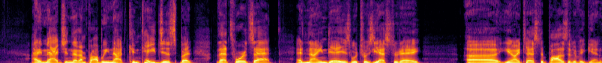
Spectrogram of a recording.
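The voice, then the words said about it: Slightly scratchy, congested voice. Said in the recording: “My voice is a little scratchy. My head's a little stuffed up. I'm a little tired.”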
